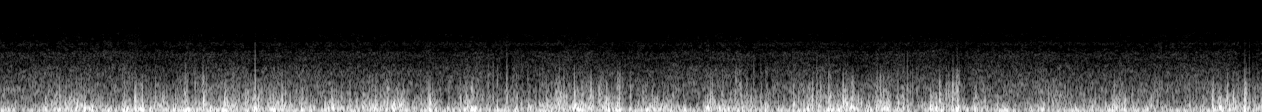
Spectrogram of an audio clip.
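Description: Strong wind buffets and rumbles across open water.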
